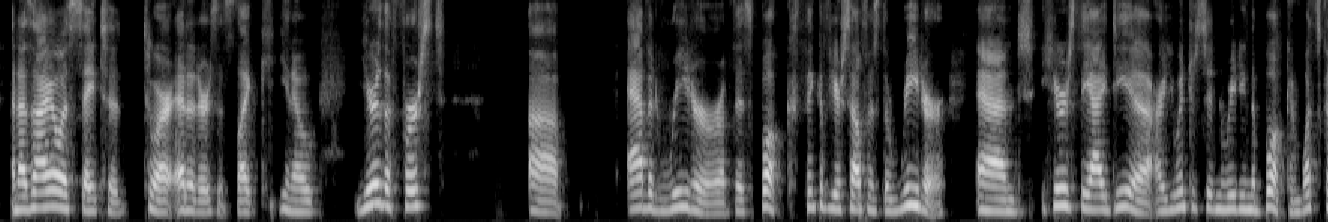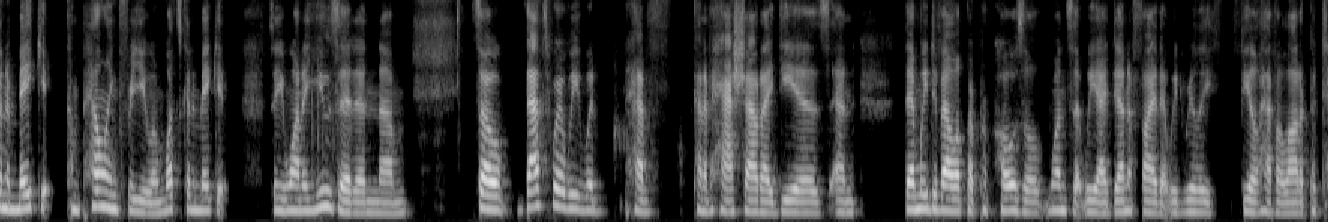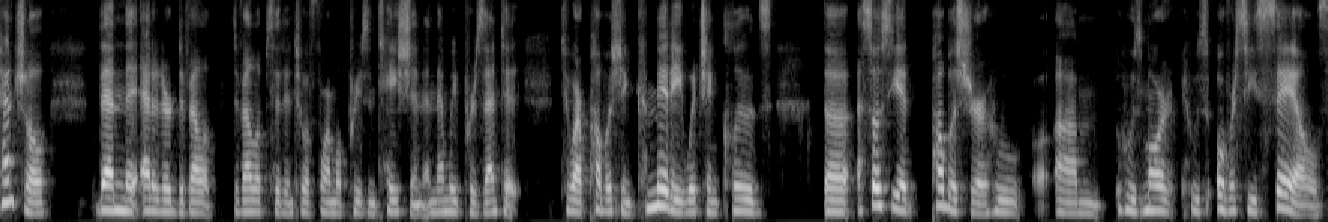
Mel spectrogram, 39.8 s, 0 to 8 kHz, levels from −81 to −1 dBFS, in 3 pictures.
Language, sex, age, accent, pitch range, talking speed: English, female, 50-69, American, 150-185 Hz, 180 wpm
